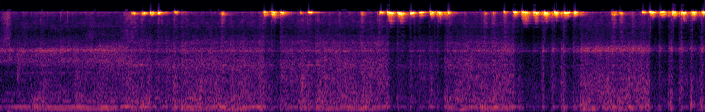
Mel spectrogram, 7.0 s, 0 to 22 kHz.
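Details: Bosch WFF 1201 washing machine after disassembly and reassembly, at end of wash with the drum full of rinse water: shrill high-pitched squeal with drum rotation over low rumble, gone after draining; owner suspects a slipping belt.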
